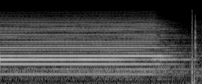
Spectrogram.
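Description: A steady electronic buzzer tone from the House chamber's roll-call voting system: one held note with many overtones that fades out about a second and a half in. A short click follows near the end.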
